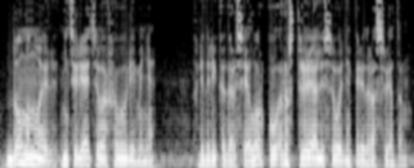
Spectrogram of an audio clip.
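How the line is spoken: Calm. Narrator (Russian): Я сказал спокойно

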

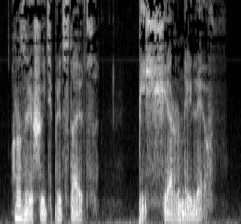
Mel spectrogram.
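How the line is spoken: Growled. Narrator (Russian): прорычал

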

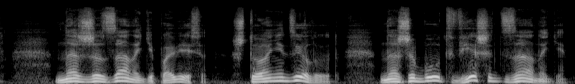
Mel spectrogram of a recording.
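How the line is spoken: Alarmed exclamation. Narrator (Russian): Степашин воскликнул

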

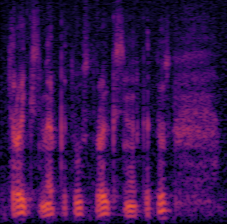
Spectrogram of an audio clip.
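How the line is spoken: Muttered. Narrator (Russian): бормочет

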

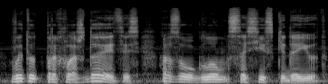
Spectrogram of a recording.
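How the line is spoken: Calm. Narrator (Russian): так спокойно говорит

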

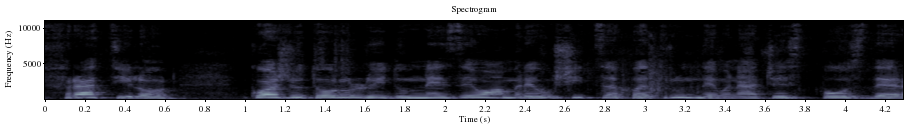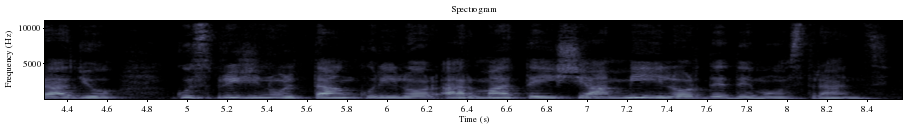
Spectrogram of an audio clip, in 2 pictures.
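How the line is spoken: Exclaiming on radio. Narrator (Romanian): Tot la radio București, o persoană neidentificată a exclamat

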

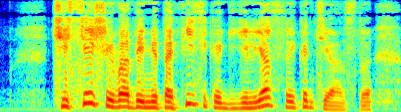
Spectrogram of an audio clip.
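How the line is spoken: Joyful exclamation. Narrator (Russian): радостно воскликнула пропаганда Парамоновна

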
